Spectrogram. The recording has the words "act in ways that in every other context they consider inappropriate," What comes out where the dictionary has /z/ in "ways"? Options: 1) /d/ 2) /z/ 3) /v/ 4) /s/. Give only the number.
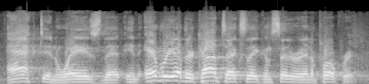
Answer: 2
